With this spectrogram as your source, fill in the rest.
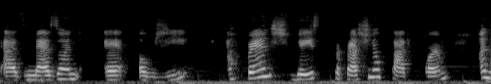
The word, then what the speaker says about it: Maison et Objet: She's also the designated Philippine office for Maison et Objet, or actually that's pronounced as Maison et Objet, a French-based professional platform on the pulse of emerging trends, talents, and a huge collection of innovations.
